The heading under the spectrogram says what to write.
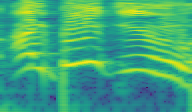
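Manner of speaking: high, loud mimicked victory crow; gloating shout. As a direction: shout it gleefully in her face, exaggerated. Retold gloating, escalating each time.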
